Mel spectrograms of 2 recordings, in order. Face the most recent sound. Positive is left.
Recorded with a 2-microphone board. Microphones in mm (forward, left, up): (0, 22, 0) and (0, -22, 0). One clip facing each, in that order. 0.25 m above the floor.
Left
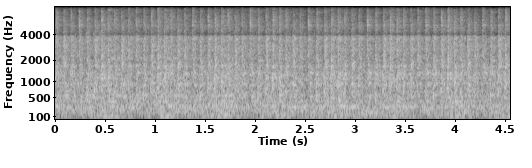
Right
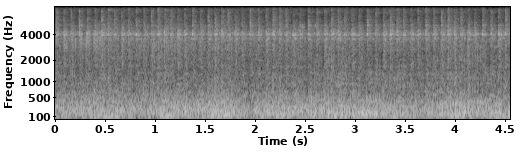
turn(degrees=60)  # may be behind; listen again after turning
